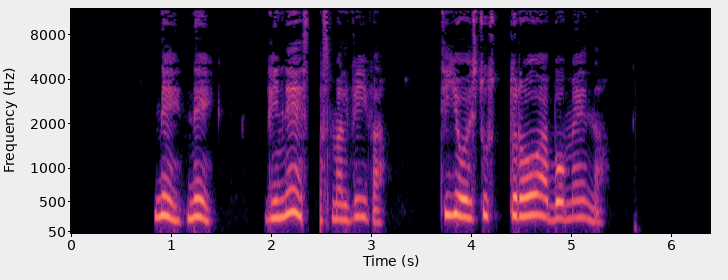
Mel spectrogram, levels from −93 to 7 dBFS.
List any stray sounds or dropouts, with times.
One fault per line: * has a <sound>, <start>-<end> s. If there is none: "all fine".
* has a dropout, 2.4-2.5 s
